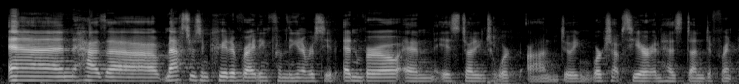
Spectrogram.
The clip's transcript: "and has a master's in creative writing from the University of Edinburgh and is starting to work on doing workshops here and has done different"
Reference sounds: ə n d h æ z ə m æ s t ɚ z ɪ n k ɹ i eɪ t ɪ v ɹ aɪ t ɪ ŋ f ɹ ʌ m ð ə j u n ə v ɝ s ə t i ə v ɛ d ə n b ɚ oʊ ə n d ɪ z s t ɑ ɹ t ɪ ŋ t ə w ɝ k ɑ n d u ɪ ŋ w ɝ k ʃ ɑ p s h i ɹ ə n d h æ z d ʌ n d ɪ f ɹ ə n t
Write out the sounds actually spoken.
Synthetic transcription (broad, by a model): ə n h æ z ə m æ s t ɚ z ɪ n k ɹ i eɪ t ɪ v ɹ aɪ t ɪ ŋ f ɹ ʌ m ð ə j u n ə v ɝ s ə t i ə v ɛ d n b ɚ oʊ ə n ɪ z s t ɑ ɹ t ɪ ŋ t ə w ɝ k n d u ɪ ŋ w ɝ k ʃ ɑ p s h i ɹ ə n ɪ z d ʌ n d ɪ f ɹ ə n t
